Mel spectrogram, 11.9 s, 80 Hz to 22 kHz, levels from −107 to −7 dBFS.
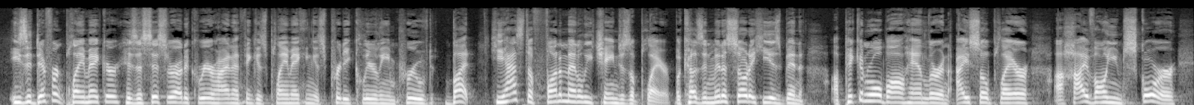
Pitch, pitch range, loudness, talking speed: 180 Hz, 160-205 Hz, -15 LUFS, 240 wpm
